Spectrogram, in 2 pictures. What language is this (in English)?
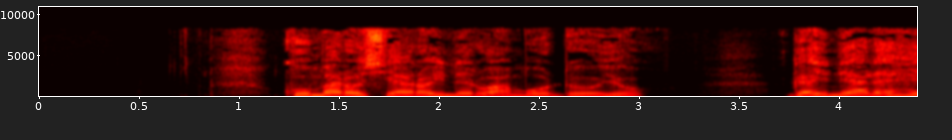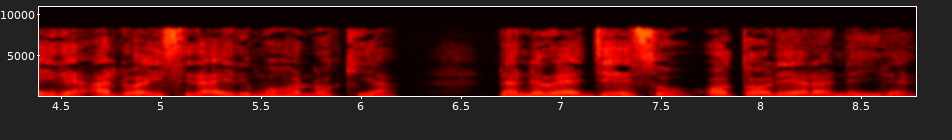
Kikuyu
